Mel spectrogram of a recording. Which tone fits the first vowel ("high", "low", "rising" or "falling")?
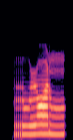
low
